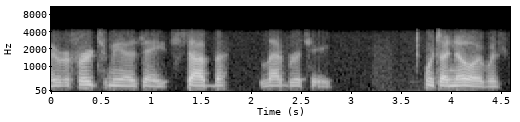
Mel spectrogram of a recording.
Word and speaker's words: Sub-Lebrity: Sub-Lebrity. Yes, we got to pronounce that hyphen because I am not a celebrity.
